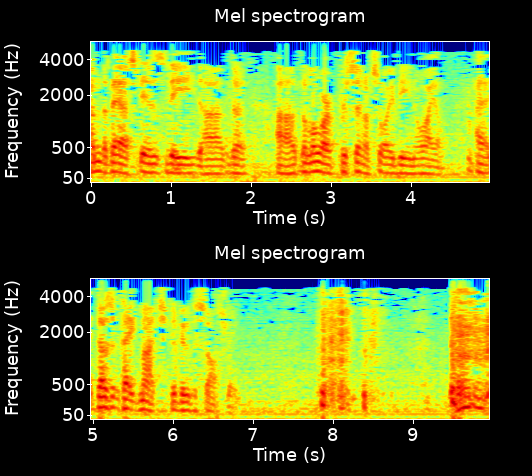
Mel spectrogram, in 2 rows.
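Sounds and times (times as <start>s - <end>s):
speech: 0.0s - 7.0s, 9.7s - 9.9s
person coughing harshly: 7.8s - 8.7s, 9.4s - 9.9s.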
